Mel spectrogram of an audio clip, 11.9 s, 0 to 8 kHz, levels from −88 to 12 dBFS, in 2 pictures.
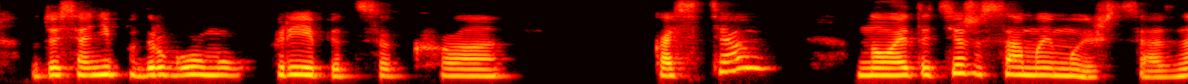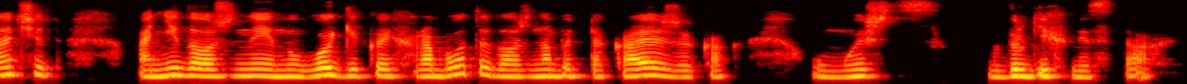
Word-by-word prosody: Ну, 195 - -9
то - - +3
есть 225 - -3
они 230 +2 +4
по-другому 225 -1 +1
крепятся 210 -4 0
к 200 -1 -1 0.7
костям, 215 - 0 0.5
но 220 -1 +5
это 225 0 +3
те 225 +5 0
же 260 - -2
самые 230 -2 +2
мышцы, 190 -5 -3
а 170 - -2
значит, 230 +4 -2 0.4
они 195 +4 +2
должны, 200 -1 +2
ну, 190 0 0
логика 205 0 +2
их 200 -1 -3
работы 230 +6 +1
должна 190 -1 0
быть 195 0 -3
такая 195 +3 +2
же, 180 -2 -5
как 180 - -8 0.4
у 185 - -6
мышц 195 +3 -4 0.3
в 180 - -6
других 195 0 +2
местах. 175 -1 -7
205 Hz, 160 wpm, -23 LUFS, 195-225 Hz, 0.7 s, но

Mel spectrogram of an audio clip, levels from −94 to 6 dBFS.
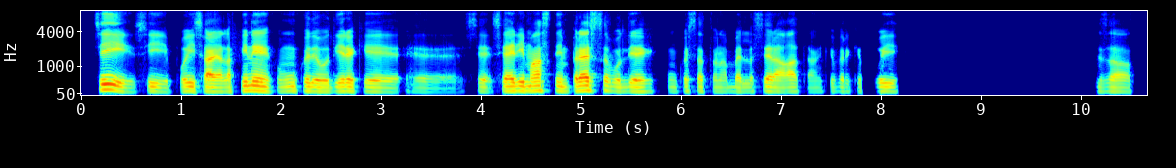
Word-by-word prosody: Sì, 140 -9 +6
sì. 110 -4 -6
Poi, 115 0 -2
sai, 105 -1 +4
alla 105 0 -2
fine 125 -4 +3
comunque 115 +2 -6
devo 105 -1 +1
dire 110 +1 0
che, 100 -4 -5
ehm, 95 -3 -20
se 105 -3 -10
se 115 - -1
è 115 - +7
rimasta 125 +1 +1
impressa 130 +3 +4
vuol 105 -3 -7
dire 105 -1 0
che 105 0 -20
comunque 105 +1 -15
è - - -21
stata 110 -1 -11
una 105 -1 -14
bella 105 -1 -10
serata 105 -1 -4
anche 100 +2 -21
perché 105 0 -16
poi 110 -2 -6 2.0
Esa 105 -2 -9
105 Hz, 165 wpm, -22 LUFS, 105-115 Hz, 2.0 s, è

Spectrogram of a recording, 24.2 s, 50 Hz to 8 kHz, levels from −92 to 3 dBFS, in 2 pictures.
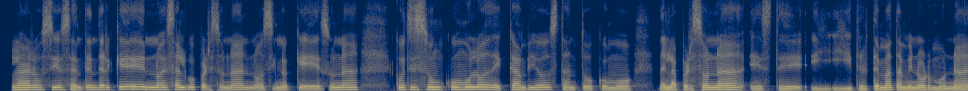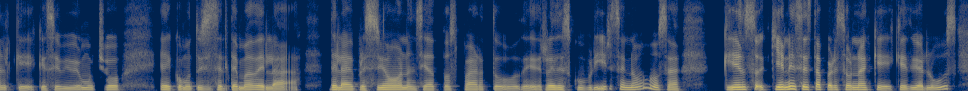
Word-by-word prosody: Claro. 185 0 0
Sí, 195 +2 -1
o - - -1
sea, 185 - -3
entender 190 +1 -2
que 220 0 0
no 195 -1 +1
es 195 +1 -4
algo 195 +1 0
personal, 175 -1 -4
¿no?, 170 - -5
sino 95 -3 -7
que 165 -1 -2
es 165 -1 -6
una, 195 +1 0 0.5
pues 190 0 -1
es 195 0 -3
un 205 -1 +4
cúmulo 200 +1 +2
de 185 -4 -2
cambios 185 +3 -2
tanto 170 -2 -5
como 160 -1 -3 0.3
de 170 - -1
la 170 0 +1
persona, 180 +3 -1
este, 155 0 -5
y 150 -1 -8
y 155 +1 -5
del 150 -1 -5
tema 175 +3 +1
también 170 -1 +1
hormonal, 165 0 -1
que 150 - -5
que - - -4
se 155 0 -3
vive 165 +2 -2
mucho, 170 0 0 0.5
eh, 170 -2 +4
como 165 0 0
tú 170 - -3
dices, 160 0 -5
el 160 -3 -1
tema 165 +1 +2
de 170 -1 +3
la 75 - -3 0.3
de 175 - +5
la 170 0 +5
depresión, 170 +2 +3
ansiedad 160 0 -2
posparto, 160 -1 -3
de 150 - -3
redescubrirse, 170 +6 +1
¿no? 195 - 0
O 215 -8 +1
sea, 170 -3 -1 0.5
quién 200 +1 +7
soy 210 - +2
quién 205 +1 +8
es 245 -1 +6
esta 205 0 +4
persona 180 0 +3
que 165 -4 -1
que 170 -2 0
dio 170 0 +4
a - - +5
luz, 185 +9 -1
170 Hz, 165 wpm, -23 LUFS, 160-190 Hz, 0.5 s, quién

